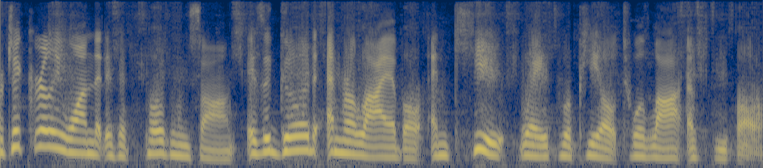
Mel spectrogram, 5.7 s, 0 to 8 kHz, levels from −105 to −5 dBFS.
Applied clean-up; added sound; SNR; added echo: neural separator model SepFormer DNS4.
